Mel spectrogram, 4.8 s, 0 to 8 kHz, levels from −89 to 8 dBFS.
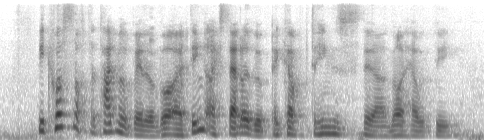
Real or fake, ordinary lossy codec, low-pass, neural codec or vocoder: fake; none; 7.2 kHz; codec, 16 kHz in and 24 kHz out, 0.8 kbps, FocalCodec, streaming, 65536 codes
